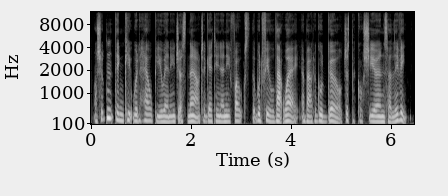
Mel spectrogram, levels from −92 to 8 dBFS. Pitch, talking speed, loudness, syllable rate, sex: 170 Hz, 280 wpm, -19 LUFS, 5.8 syllables/s, female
